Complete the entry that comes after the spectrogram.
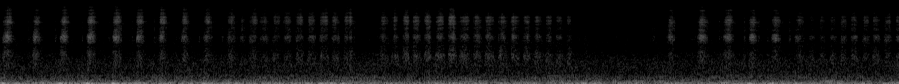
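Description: A brown felt-tip marker is rubbed back and forth over a small, flat velvet-flocked paper poster card while coloring, with the card held still by the other hand. Quick, bright, dry scratching strokes repeat in bursts over a steady low rumble, pausing briefly around the middle before resuming.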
